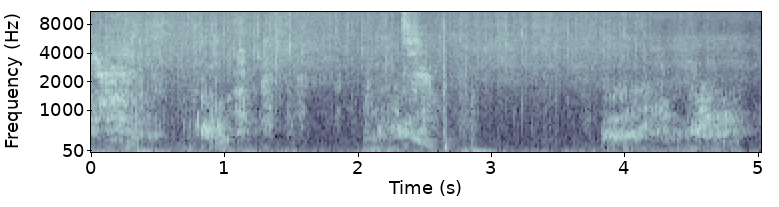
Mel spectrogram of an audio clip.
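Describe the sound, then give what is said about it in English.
A large dog barks and growls in a few loud, rough bursts over a steady background of rushing noise. “Over here, you big dumb dog!”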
